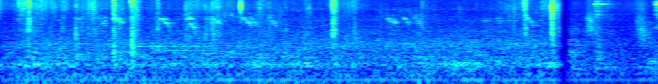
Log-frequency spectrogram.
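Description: Birds chirping in short calls over a steady low hum, with a few sharp taps or clicks. The sound cuts off abruptly about five and a half seconds in, giving way to quieter room tone.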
